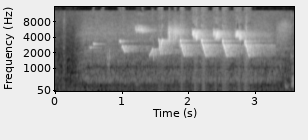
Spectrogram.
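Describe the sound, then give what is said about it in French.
A nightingale sings a quick phrase of bright, sharp notes, a rapid run of repeated whistled chirps building in a steady rhythm, clear, with no voices present. “formule de Rossignol, vous avez juste entendu c'est tout.”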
